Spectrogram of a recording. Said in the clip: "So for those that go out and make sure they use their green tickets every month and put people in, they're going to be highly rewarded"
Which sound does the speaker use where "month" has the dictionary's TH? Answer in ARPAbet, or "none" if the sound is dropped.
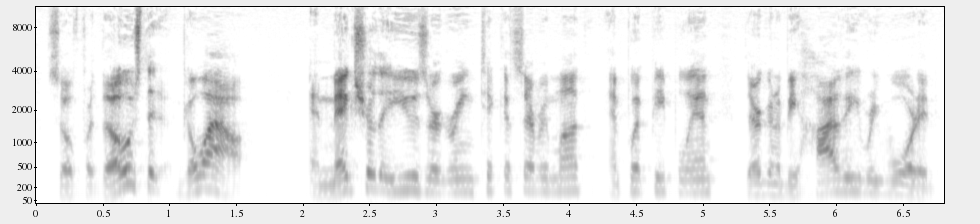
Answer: TH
